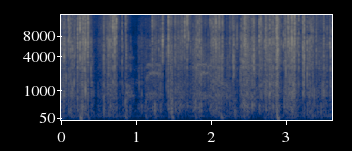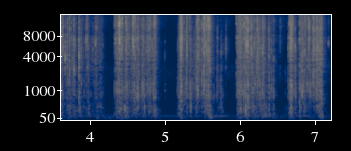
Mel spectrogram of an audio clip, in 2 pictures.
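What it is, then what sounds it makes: Plastic crisp packet crinkled. A hand and fingertips press, crinkle and rub a small sealed Pom-Bear crisp bag made of crinkly plastic film and full of snacks. Bright, dense crinkling runs steadily for about four seconds. It then breaks into separate bursts of rustling with short silences between them.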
